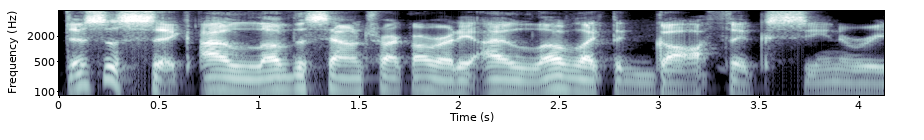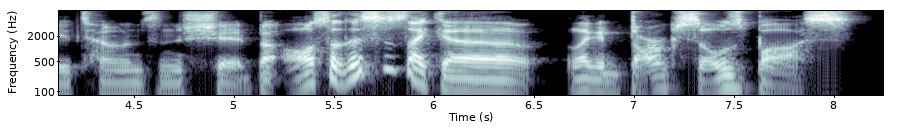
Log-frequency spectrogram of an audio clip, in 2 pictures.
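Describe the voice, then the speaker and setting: A man's voice: deep voice, animated, moderate pace, few pauses, fairly bright tone. A young man giving informal, sweary, blurted commentary as he watches an anime. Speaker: reaction video host.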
